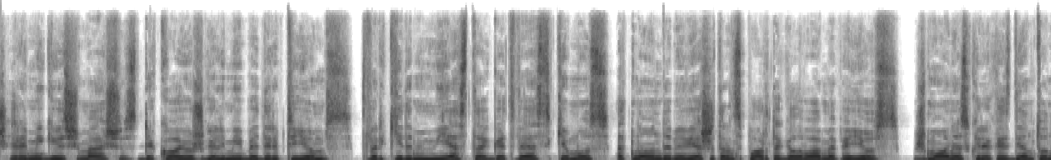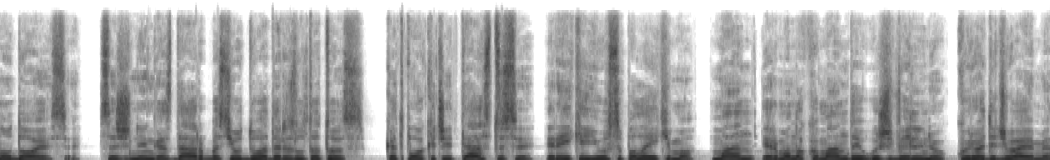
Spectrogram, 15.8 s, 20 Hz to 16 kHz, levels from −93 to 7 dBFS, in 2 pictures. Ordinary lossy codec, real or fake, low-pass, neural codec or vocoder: AAC, 96 kbps; real; 14.4 kHz; none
